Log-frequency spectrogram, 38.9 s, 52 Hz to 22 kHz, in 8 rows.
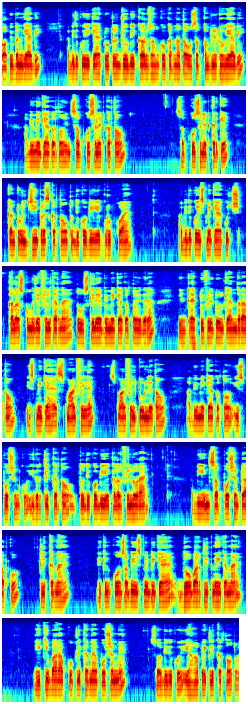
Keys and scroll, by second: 9.8 ctrl+g.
